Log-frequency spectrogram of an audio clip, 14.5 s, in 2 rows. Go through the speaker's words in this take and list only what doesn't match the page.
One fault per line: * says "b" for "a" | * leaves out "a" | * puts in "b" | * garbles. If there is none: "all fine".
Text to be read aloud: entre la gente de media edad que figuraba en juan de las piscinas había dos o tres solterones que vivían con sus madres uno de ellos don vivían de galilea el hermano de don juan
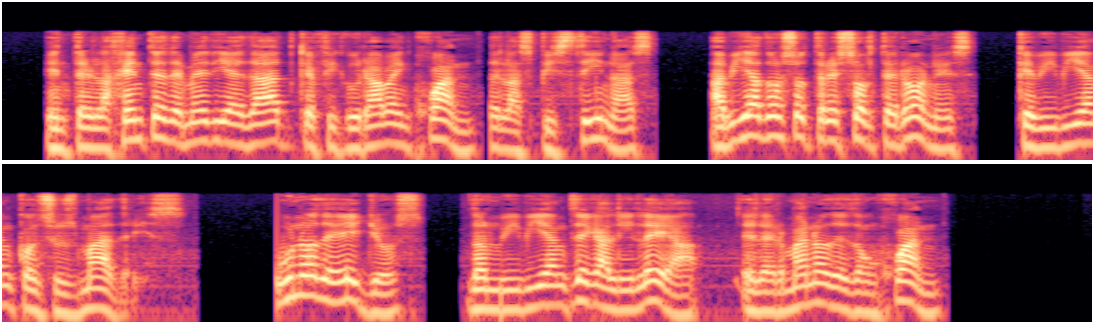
all fine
